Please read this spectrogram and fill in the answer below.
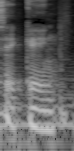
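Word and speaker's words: せっけん: Kemudian K yang kedua adalah ke, kemudian eng, sehingga sekeng. Nah, mengenai pengucapan atau pelafalan, konsonan ganda ini biasanya ditekan pengucapannya. Contohnya gini, dengerin Minasan. Sekeng, sekeng, ya. Antara C ke K-nya itu ditekan, gitu.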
